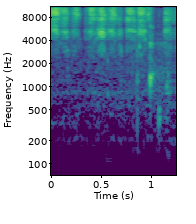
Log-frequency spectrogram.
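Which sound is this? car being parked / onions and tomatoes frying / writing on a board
writing on a board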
